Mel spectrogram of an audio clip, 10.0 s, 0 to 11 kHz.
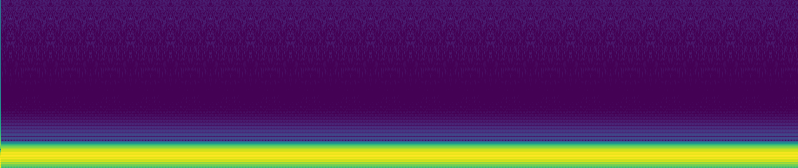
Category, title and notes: Sound effects > Other
174 hz pure frequency
Grounding & Physical Healing Type: Sacred Solfeggio Tone
tones, gong, Relax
